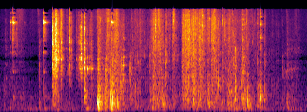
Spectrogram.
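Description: Hard plastic parts of a Nerf blaster shell being handled: a run of light clicks and knocks with rustling in between, dying away near the end.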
